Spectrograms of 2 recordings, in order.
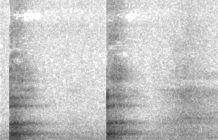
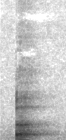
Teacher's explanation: mouth is relaxed tongue is relaxed in the middle of the mouth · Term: schwar sound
